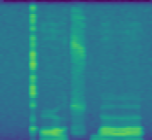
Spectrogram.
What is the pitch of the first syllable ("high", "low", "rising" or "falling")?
rising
